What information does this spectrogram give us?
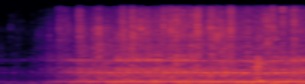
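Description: A paper shredder destroys and shreds something, its motor whirring up from near silence and then running as a steady, buzzing mechanical drone.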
